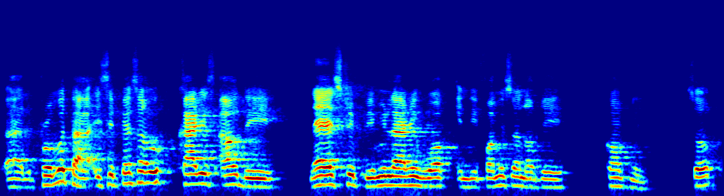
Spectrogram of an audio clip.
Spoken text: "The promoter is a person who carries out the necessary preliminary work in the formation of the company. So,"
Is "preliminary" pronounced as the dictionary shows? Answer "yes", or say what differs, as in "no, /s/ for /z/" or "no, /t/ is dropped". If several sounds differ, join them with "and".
no, /l/ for /n/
